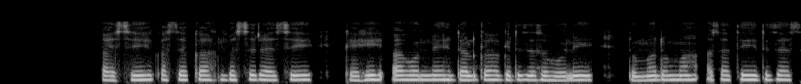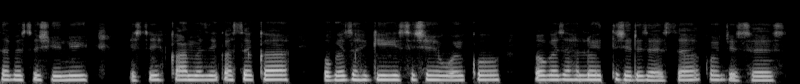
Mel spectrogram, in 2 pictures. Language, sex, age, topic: Gamo, female, 18-24, government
